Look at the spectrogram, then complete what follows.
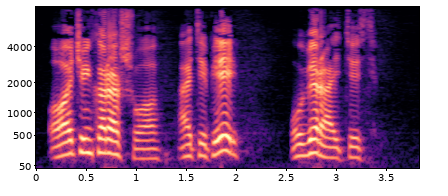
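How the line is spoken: Through gritted teeth. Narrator (Russian): процедил полицейский

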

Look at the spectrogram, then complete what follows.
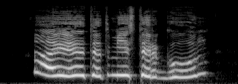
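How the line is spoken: Screaming again. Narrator (Russian): снова завопила миссис Мун

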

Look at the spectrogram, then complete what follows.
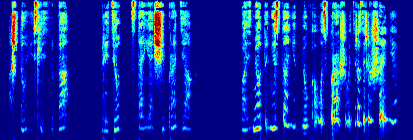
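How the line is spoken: Whispered. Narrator (Russian): прошептала Бритта

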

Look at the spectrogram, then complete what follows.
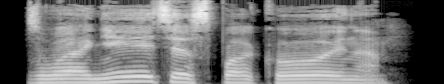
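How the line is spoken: Deep bass voice. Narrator (Russian): пробасил он

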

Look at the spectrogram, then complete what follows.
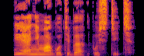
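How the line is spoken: Bored voice. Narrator (Russian): скучающим голосом произнес Нортон-старший

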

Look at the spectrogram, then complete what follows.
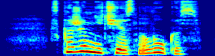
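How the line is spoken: Quiet request. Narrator (Russian): тихо попросил Джим

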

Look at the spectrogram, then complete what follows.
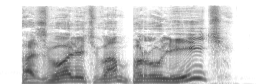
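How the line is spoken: Laughing loudly. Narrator (Russian): захохотала хозяйка баржи

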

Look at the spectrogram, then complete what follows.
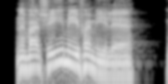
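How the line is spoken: Loud demand. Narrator (Russian): громко потребовал Фадж

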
